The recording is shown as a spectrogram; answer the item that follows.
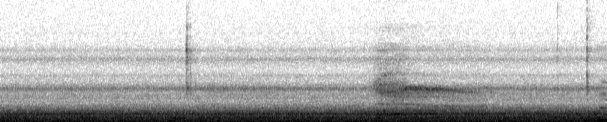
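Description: Steady low background hum and noise in a room, with no speech, and one faint short sound about four seconds in.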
